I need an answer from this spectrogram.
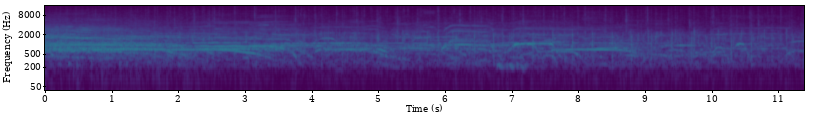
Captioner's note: applause; cheering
